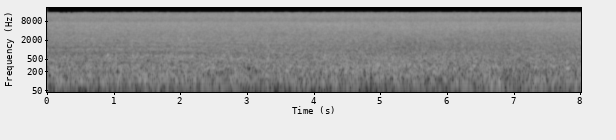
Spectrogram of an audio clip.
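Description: Sım waterfall pouring into the rocky stream at its foot: a steady, even rush of falling and running water.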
